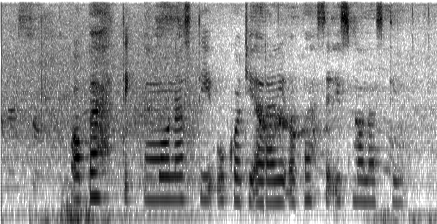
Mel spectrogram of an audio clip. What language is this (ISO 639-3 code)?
jav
